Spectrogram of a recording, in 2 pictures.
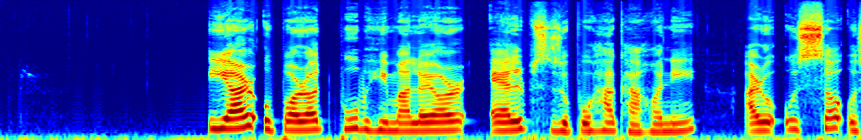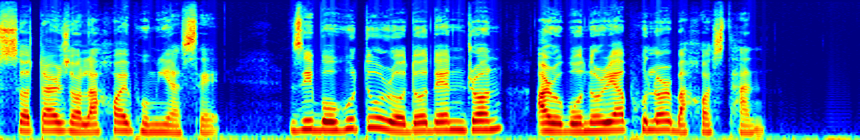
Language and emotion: Assamese, neutral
